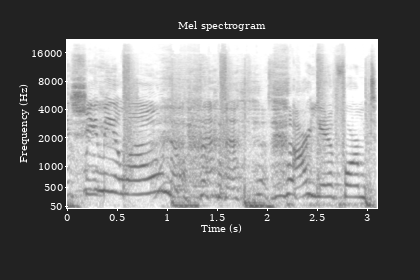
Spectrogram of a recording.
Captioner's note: laughing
